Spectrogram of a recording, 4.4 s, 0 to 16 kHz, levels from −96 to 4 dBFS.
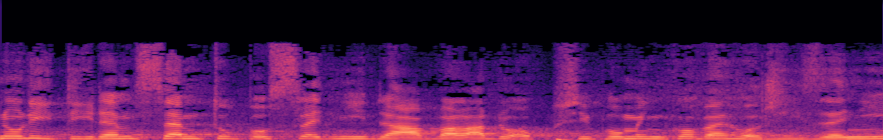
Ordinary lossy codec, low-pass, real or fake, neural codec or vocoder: MP3, 48 kbps; 14.4 kHz; fake; autoencoder, 48 kHz, 128 numbers a frame, DAC-VAE, trained on Japanese speech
